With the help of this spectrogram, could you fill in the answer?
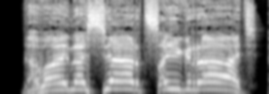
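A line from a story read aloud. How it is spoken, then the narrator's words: Yelling. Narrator (Russian): орал Синдан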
